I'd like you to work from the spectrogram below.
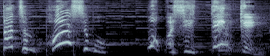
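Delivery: high-pitched incredulous exclamation; shocked disbelief. Acted. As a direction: cry out in disbelief. Shocked reaction to missing friend.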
